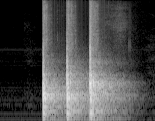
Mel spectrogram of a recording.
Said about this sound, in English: Then there's the knock on the door from Jesus.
